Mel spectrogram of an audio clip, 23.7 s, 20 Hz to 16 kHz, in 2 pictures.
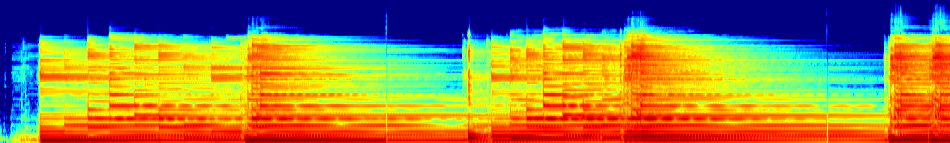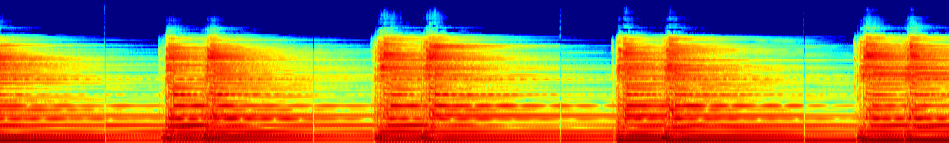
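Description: Electric guitar strums sustained chords through a Soldano Astro-20 amp, distorted and chorus-tinged, switching between channels, each chord ringing out for a few seconds before the next, with no talking.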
